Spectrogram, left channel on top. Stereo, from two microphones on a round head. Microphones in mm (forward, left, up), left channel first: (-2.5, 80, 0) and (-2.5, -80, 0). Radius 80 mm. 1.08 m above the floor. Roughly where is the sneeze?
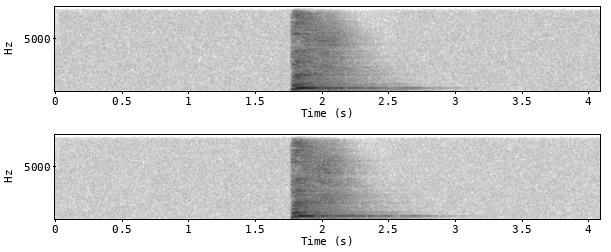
Centre.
